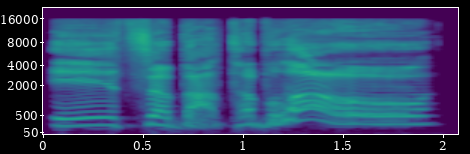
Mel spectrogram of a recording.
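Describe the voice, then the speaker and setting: An actress playing a taunting, sadistic boss fighter in a video game, with mocking, drawn-out delivery. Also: female voice, on the high side, expressive, creaky, fairly bright tone, dry recording, studio quality, heavily acted. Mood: gloating.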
